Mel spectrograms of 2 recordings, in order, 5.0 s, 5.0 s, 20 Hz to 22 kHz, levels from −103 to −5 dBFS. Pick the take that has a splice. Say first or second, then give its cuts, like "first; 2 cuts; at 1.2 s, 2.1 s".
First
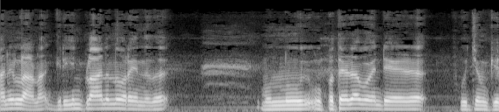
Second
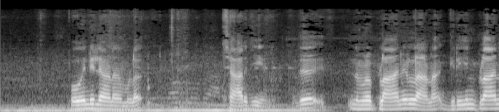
second; 1 cut; at 2.9 s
